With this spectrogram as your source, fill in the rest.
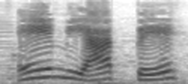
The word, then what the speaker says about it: MAP-Fire: Então, olha, eu quero dizer que a palavra para vocês encontrarem mais informações sobre esse projeto é MAPFIRE. É porque a gente pronuncia em inglês MapFire, tá bom?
